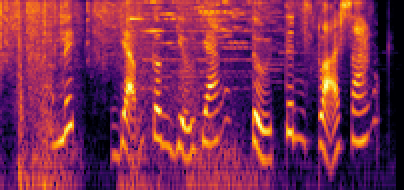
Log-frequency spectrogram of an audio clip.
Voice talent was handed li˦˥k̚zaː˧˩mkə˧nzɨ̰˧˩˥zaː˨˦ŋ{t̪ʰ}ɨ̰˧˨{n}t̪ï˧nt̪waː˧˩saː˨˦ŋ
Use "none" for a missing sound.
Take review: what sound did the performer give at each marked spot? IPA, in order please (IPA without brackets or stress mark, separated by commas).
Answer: t̪, none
